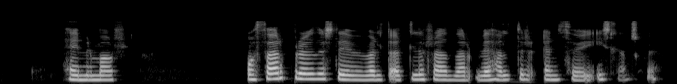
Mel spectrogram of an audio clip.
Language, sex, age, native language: Icelandic, female, 16, Icelandic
